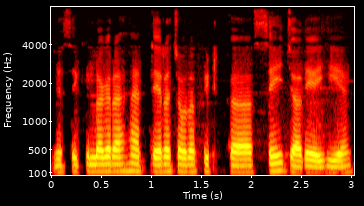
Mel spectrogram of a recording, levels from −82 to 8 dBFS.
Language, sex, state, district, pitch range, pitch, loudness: Hindi, male, Bihar, Bhagalpur, 115-125 Hz, 120 Hz, -17 LUFS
